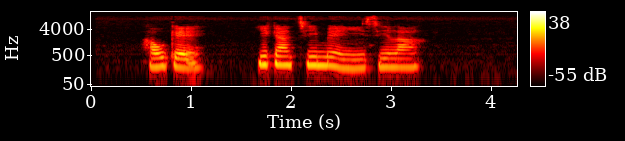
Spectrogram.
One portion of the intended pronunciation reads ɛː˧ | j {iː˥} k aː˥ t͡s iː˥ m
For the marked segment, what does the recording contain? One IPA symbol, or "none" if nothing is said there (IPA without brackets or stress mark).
iː˥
